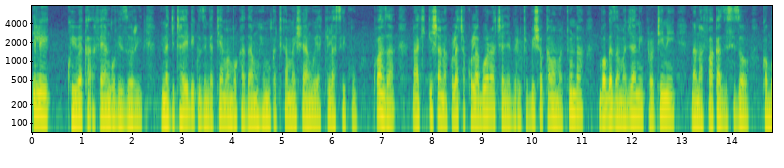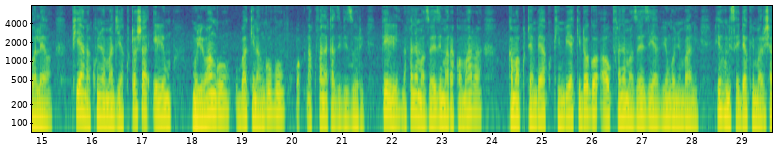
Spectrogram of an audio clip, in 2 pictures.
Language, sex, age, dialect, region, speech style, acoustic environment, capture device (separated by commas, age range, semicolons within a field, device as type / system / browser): Swahili, male, 25-34, Kenya - Nairobi Sheng-influenced, Kenya, anxious; relaxed; nervous, nature; appliances, desktop / Windows / Chrome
